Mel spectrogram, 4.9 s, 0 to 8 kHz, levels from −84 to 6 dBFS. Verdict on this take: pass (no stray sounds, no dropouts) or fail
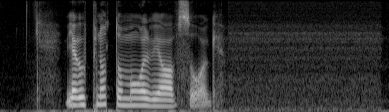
pass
